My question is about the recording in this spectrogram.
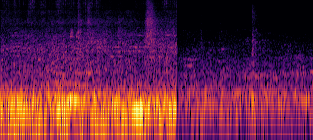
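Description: Wire shopping cart rolling across a store floor, a loud rattling rumble that cuts off suddenly about three and a half seconds in, leaving quieter store background.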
